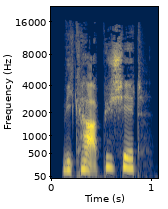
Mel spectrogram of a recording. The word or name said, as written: vikarbudget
